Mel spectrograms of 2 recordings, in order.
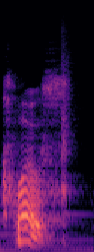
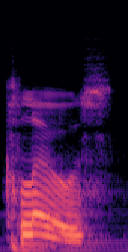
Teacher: If you're using the adjective, you'd pronounce it as close. So the O would be short, and you pronounce the S as an S.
